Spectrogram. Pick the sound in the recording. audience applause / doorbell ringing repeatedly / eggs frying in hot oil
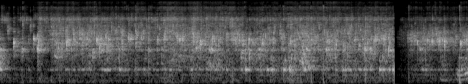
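eggs frying in hot oil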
